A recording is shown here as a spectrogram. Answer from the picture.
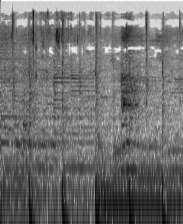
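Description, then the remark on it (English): Water pours steadily into a bowl of chickpea flour to make a batter, a soft liquid stream with faint gurgles and a few dull knocks over a low background hum. “Next, I'm going to add my chickpea flour, my water.”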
